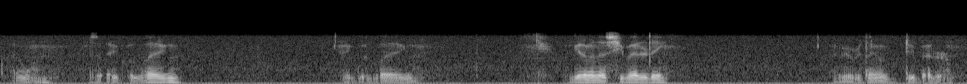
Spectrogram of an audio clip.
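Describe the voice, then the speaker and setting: Quiet and very deep, low-pitched, a man speaks with fairly even intonation and long, frequent pauses. Audible room echo and noticeable background noise are present. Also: moderate pace. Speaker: tarantula keeper vlogger. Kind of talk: casual video narration. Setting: at home, close to camera. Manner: talking quietly.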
